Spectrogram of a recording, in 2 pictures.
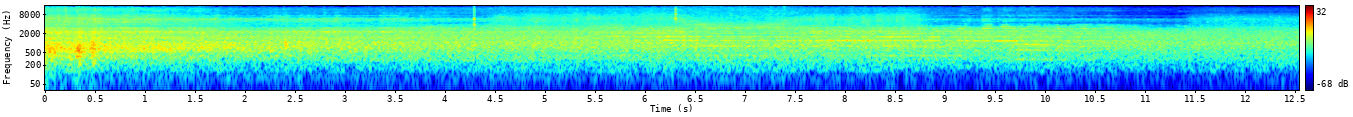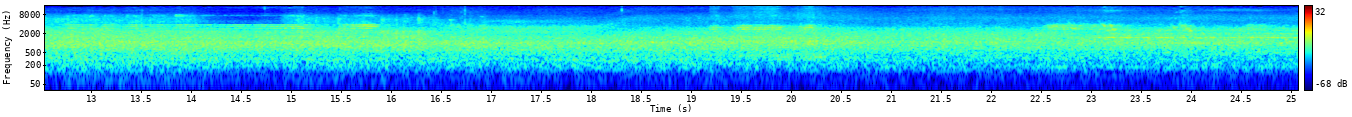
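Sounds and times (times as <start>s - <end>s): train wheels rumbling on rails: 0.0s - 8.9s, 11.5s - 18.5s.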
